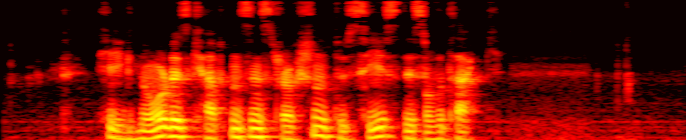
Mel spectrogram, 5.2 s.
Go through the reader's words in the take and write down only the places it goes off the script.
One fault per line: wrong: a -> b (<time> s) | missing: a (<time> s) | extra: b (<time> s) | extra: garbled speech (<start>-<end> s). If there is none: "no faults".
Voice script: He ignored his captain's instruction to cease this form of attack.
missing: form (3.2 s)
